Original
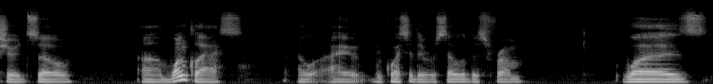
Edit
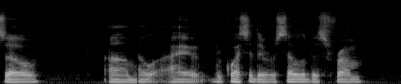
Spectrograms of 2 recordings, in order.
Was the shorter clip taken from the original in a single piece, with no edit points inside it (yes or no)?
no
